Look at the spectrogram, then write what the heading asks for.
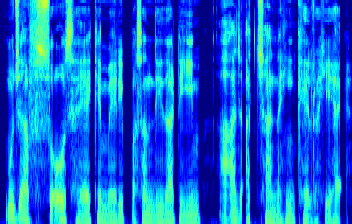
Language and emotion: Urdu, sad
